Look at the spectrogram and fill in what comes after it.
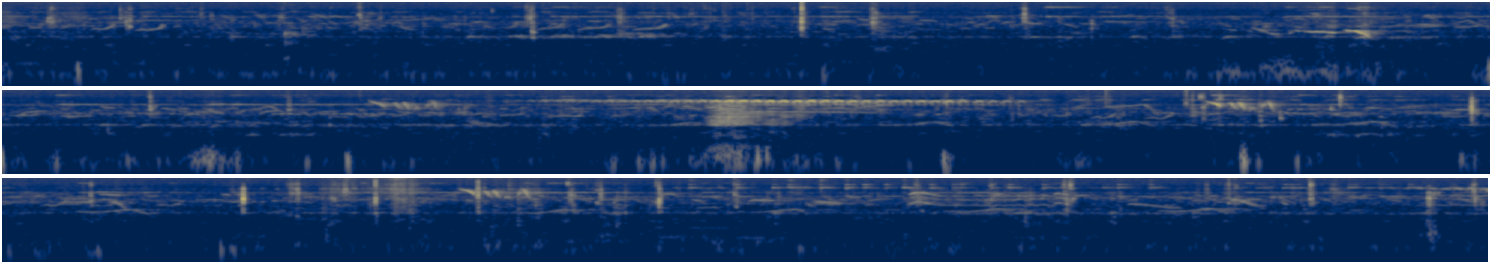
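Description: Faint outdoor ambience with small bird chirps scattered throughout and a high trill held for a couple of seconds around the middle, with a few soft knocks.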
